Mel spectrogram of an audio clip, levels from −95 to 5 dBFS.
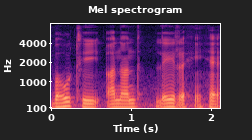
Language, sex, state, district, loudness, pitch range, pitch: Hindi, male, Punjab, Fazilka, -18 LUFS, 115-130 Hz, 125 Hz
